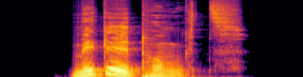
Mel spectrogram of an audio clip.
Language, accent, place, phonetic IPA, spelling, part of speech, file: German, Germany, Berlin, [ˈmɪtl̩ˌpʊŋkt͡s], Mittelpunkts, noun, De-Mittelpunkts.ogg
- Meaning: genitive singular of Mittelpunkt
